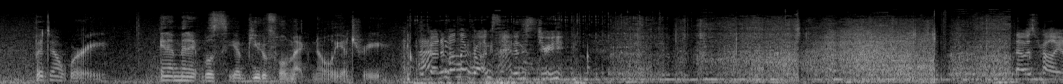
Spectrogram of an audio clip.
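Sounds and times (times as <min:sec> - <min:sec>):
speech: 0:00.4 - 0:06.3, 0:10.3 - 0:10.6
road noise: 0:04.0 - 0:10.6
pickup truck driving past on a street: 0:05.3 - 0:10.2.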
